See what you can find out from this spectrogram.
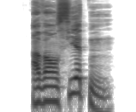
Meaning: inflection of avancieren: 1. first/third-person plural preterite 2. first/third-person plural subjunctive II
- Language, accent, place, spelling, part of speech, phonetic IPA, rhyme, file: German, Germany, Berlin, avancierten, adjective / verb, [avɑ̃ˈsiːɐ̯tn̩], -iːɐ̯tn̩, De-avancierten.ogg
